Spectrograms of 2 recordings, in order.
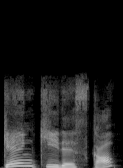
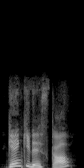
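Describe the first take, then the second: First: 元気ですか spaced out slowly, rising at the end; slow, rising intonation. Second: 元気ですか at natural speed, rising on か; rising intonation. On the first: Teacher models the formal question to learners, slow and rising. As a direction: say 元気ですか beat by beat, lifting the final か. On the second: Teacher models the formal question at natural pace, rising. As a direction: say 元気ですか smoothly with a lifted final か. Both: Shown as a demonstration. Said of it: "Note the rising intonation".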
